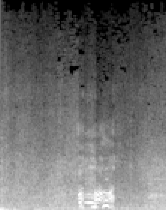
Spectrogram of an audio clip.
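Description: A young girl speaks with excitement close by.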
